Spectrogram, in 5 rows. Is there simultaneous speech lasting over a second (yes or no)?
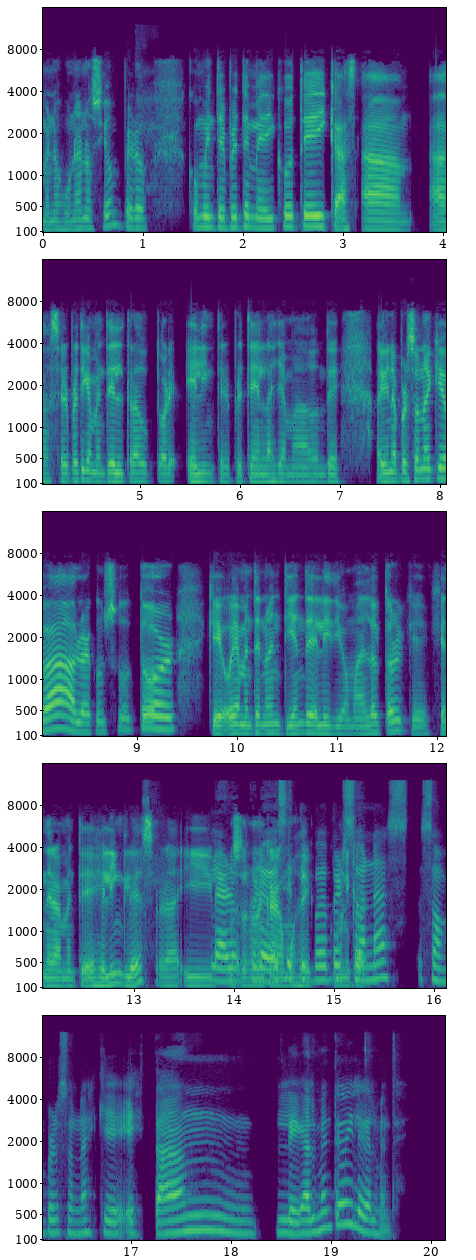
yes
